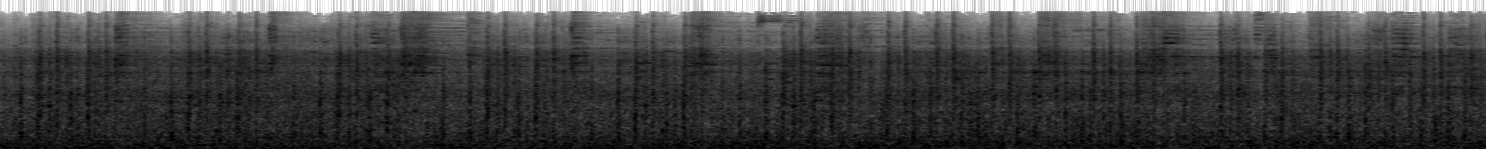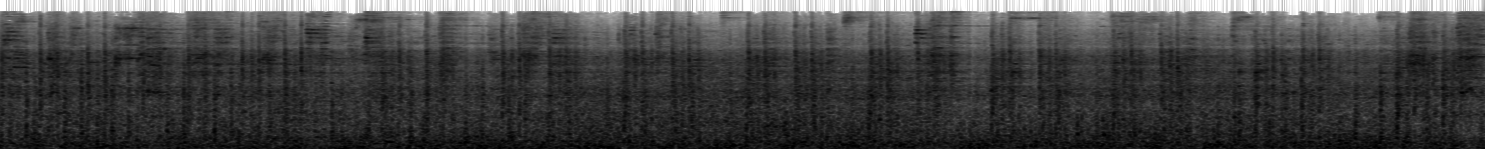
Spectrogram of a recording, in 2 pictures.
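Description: Freight train of covered hopper wagons and open box wagons rolling past close by: a steady rumble of wheels on rail with a continuous run of clickety-clack as the wheels pass over the track.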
